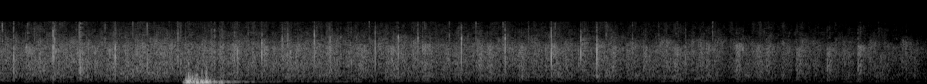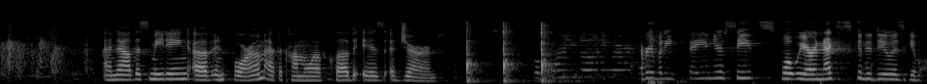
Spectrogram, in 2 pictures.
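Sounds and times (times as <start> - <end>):
audience applause: 0.0 - 10.0
low thump: 1.8 - 2.6
speech: 10.4 - 13.8, 15.7 - 18.5.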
